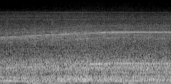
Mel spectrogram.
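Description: An electric fire truck's water pump spins up while circulating water in preset mode, giving a steady, loud jet-engine-like whine with a high tone running throughout and no talk over it.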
